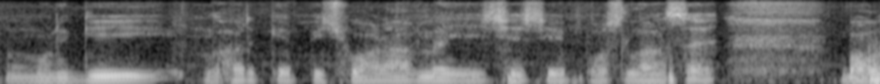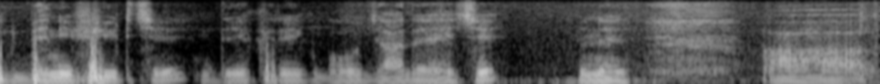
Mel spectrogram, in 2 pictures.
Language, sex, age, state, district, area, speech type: Maithili, male, 60+, Bihar, Madhepura, rural, spontaneous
